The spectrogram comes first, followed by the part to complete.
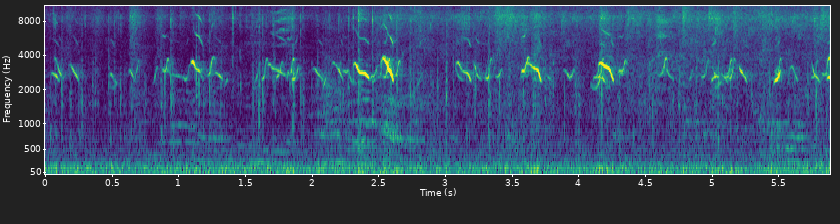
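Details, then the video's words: Soft chorus of baby chicks chirping, thin high peeps in clusters with a few sharper louder notes standing out now and then, over steady low background noise. "Baby "Chicks Chirping" Sound"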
